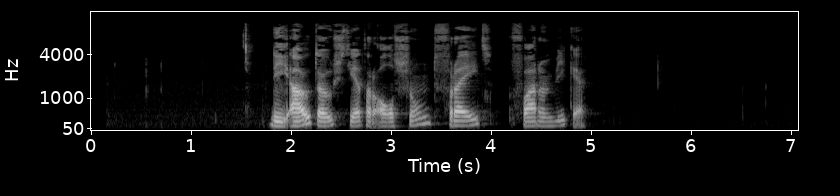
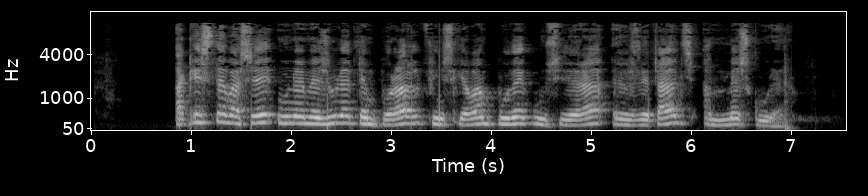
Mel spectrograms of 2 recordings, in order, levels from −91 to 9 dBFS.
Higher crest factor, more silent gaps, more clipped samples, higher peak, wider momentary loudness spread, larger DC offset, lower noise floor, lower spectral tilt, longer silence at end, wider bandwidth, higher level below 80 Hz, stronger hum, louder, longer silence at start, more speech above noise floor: first, 24 dB vs 16 dB; neither; neither; first, -2 dBFS vs -6 dBFS; first, 19 LU vs 10 LU; neither; first, -88 dBFS vs -82 dBFS; about the same, -5 dB/octave vs -4.5 dB/octave; first, 2.15 s vs 0.55 s; about the same, 11.5 kHz vs 11.5 kHz; second, -80 dBFS vs -58 dBFS; neither; about the same, -22 LUFS vs -22 LUFS; first, 1.8 s vs 0.85 s; first, 66 dB vs 60 dB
